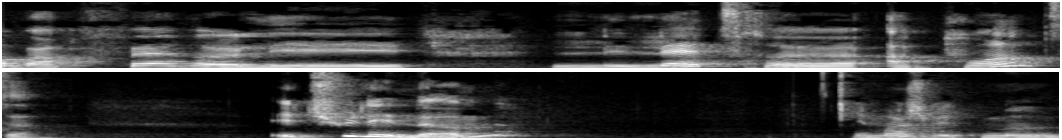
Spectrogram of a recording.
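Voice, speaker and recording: Slow, patient French teacher woman. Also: on the low side, roomy sound. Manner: slow, patient, spells out syllables and repeats words. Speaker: kindergarten teacher. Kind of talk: recorded remote lesson for young children.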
